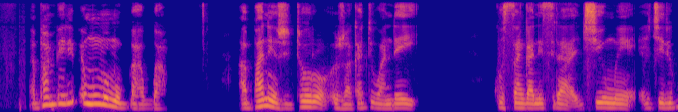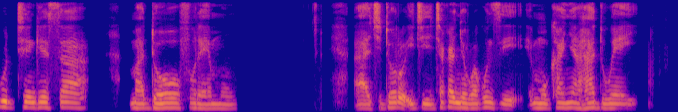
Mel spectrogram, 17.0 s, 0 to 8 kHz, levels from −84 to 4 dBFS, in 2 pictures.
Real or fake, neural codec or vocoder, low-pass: fake; vocoder, 24 kHz, 100 mel bands, Vocos; 7.2 kHz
